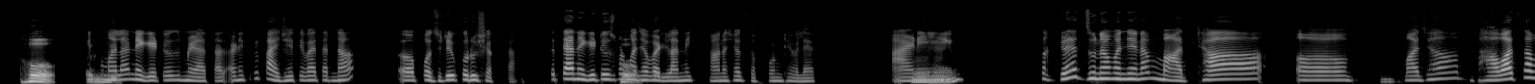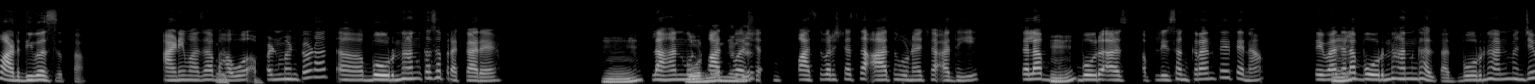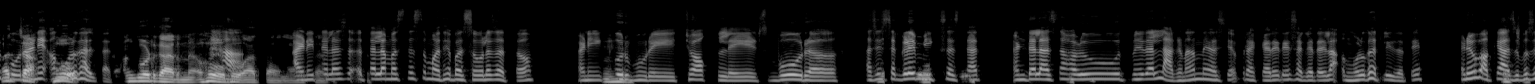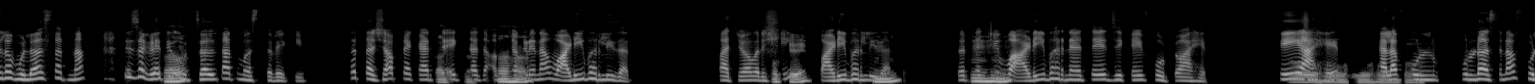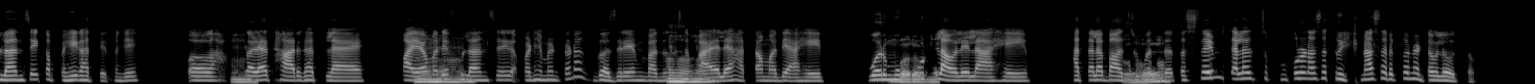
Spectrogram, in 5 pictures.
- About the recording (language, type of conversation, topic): Marathi, podcast, घरचे जुने फोटो अल्बम पाहिल्यावर तुम्हाला काय वाटते?
- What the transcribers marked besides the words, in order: other background noise; tapping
